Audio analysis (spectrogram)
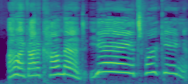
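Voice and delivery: high-pitched happy squeal; excited, pitch leaping way up; excited delight. Real, not acted. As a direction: cheer in real, sudden delight. Delighted by a first live comment.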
